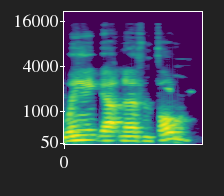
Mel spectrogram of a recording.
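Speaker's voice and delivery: ordinary talk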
